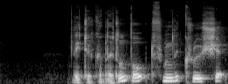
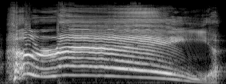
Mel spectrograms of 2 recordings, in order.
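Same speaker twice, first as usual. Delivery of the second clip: high cheering hooray; happy cheer; crowd cheer. A narrator's reading. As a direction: cheer with delight. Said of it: "Everyone cheered".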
